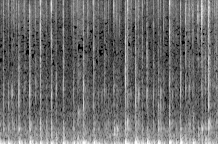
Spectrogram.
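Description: Fingertips tap the keys of a dark grey compact plastic wireless keyboard resting on a plastic sheet. The quick, irregular clicks combine a dull low thump with a bright, crisp top and die away almost instantly. The result is a soft, steady patter of typing.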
